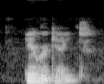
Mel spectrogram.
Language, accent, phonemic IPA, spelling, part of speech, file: English, Southern England, /ˈɪɹəˌɡeɪt/, irrigate, verb, LL-Q1860 (eng)-irrigate.wav
- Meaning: 1. To supply (farmland) with water, by building ditches, pipes, etc 2. To clean (a wound) with a fluid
